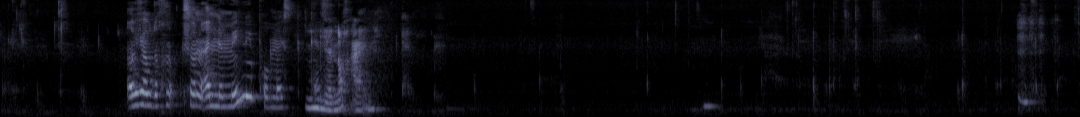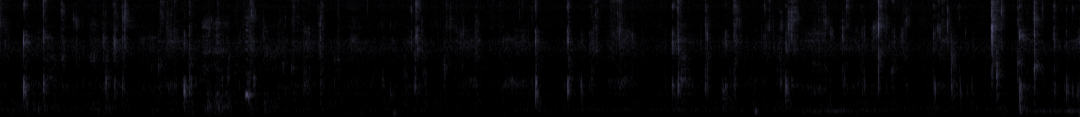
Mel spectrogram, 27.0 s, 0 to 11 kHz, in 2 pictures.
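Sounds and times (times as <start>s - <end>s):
person chewing fries: 0.0s - 1.5s, 7.9s - 27.0s
wet mouth clicks: 20.1s - 27.0s.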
